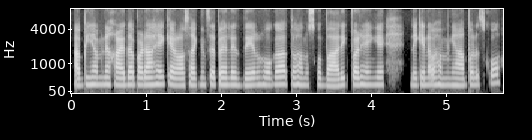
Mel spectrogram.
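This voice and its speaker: Patient woman teacher, crisp dry voice. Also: medium pitch, completely flat delivery, a little mellow, dry recording. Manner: patient, repeats each rule, draws out example words slowly. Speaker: Quran reading teacher. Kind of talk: step-by-step beginner lesson.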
